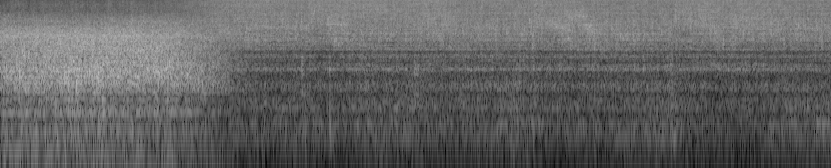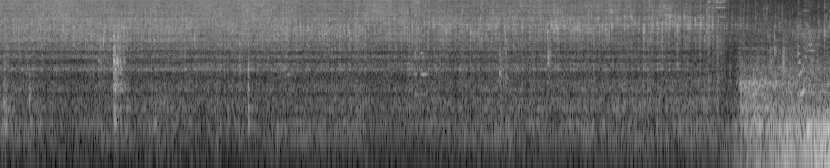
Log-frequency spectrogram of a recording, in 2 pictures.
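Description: Chicken wings sizzle steadily in hot seasoned oil in a pan, a dense continuous frying hiss with faint scraping and clinks as they are tossed, ending abruptly; no one speaks.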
